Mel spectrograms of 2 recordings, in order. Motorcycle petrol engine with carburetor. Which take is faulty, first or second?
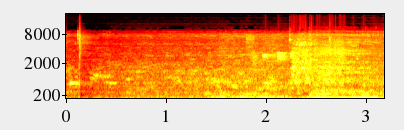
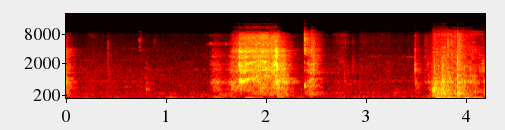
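second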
